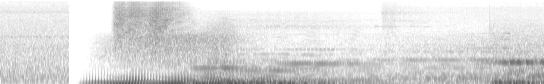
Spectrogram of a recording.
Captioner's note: whooshing sound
